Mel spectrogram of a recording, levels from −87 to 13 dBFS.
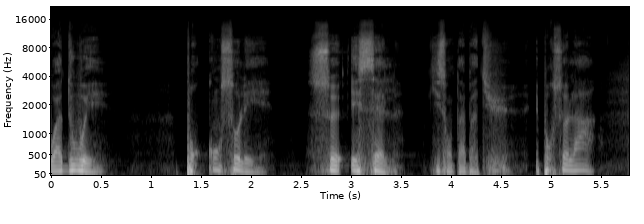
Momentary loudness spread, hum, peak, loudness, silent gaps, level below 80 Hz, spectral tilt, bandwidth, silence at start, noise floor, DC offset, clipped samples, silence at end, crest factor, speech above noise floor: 17 LU; none; -10 dBFS; -28 LUFS; none; -42 dBFS; -6 dB/octave; 13.5 kHz; 0 s; -70 dBFS; under 0.1%; under 0.1%; 0.35 s; 18 dB; 44 dB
